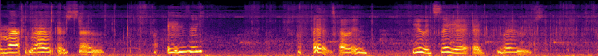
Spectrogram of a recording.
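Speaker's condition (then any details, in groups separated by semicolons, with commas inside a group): Spinal muscular atrophy type 2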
